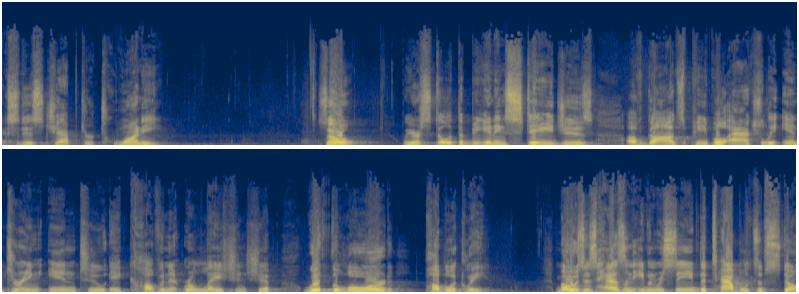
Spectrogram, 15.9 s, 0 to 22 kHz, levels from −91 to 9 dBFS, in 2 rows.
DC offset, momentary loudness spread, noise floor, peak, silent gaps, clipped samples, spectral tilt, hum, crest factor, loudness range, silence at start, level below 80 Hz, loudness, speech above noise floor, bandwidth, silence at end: under 0.1%; 12 LU; -57 dBFS; 0 dBFS; none; under 0.1%; -3.5 dB/octave; none; 14 dB; 4 LU; 0 s; -50 dBFS; -14 LUFS; 43 dB; 16.5 kHz; 0 s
